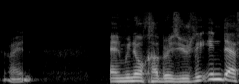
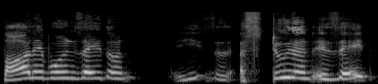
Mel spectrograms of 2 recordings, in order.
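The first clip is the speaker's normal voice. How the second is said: much higher, astonished exclamation; surprised; 11 semitones higher than usual. Pretend. Teacher voicing a surprised friend, higher and amazed. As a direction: gasp it out like you can't believe he's still a student. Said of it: "it's like surprise".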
